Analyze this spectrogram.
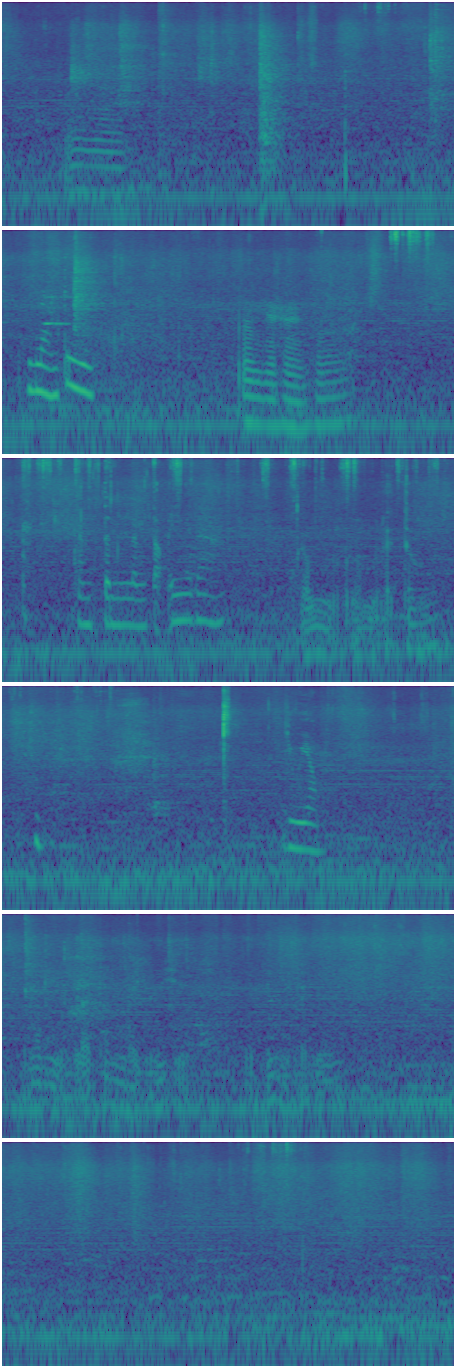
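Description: A razor scrapes lightly over stubble.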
